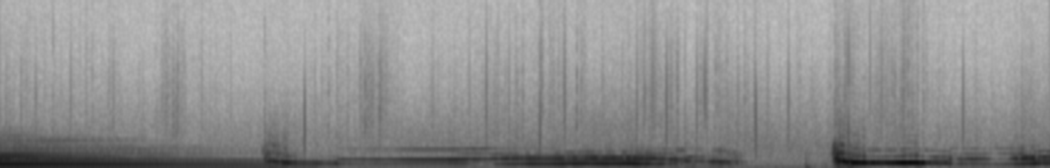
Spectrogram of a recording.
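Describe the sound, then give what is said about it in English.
A dog howls in long, loud, wavering cries. Two drawn-out howls slide and waver in pitch, and the second starts with a sharp, stronger onset. “Oh, it's Peck's dog howling.”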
